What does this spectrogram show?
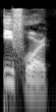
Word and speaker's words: effort: So effort, event. The stress is at the beginning, not at the end, and it's just the stress.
